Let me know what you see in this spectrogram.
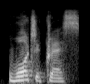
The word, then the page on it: watercress: Indian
